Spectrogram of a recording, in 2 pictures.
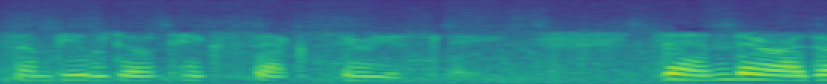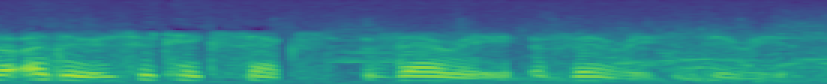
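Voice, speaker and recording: An actress playing a scorned mistress in a comic radio play, speaking with controlled, pointed menace as a phone-in caller. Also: female voice, fairly low pitch, fairly quick, muffled recording, noisy background, close to an everyday voice. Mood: menacing. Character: scorned mistress calling in, calm, quietly menacing woman. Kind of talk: comic radio drama acting.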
